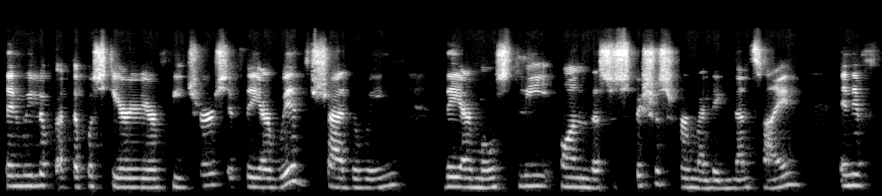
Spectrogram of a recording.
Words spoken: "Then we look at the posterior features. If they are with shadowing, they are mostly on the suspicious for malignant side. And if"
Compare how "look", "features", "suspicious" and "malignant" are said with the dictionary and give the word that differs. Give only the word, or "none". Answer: features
